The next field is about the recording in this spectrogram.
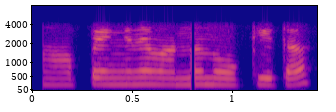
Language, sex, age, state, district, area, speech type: Malayalam, female, 18-30, Kerala, Wayanad, rural, conversation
